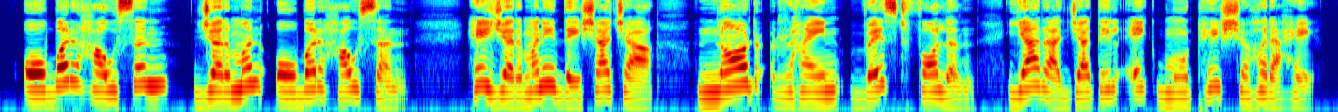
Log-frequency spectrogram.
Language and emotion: Marathi, neutral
